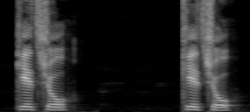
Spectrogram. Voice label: "keco", Muscogee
